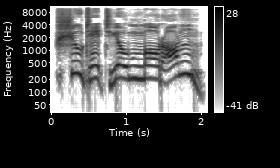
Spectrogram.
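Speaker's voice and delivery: high, slow, contemptuous yell; angry order. A narrator's reading. The Baron yells at Blood to shoot the troll. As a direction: bark it at the fool.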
